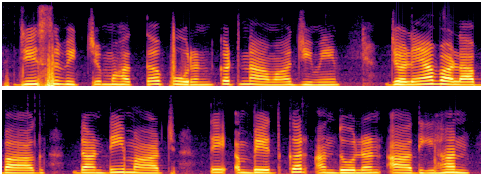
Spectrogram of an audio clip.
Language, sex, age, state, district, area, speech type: Punjabi, female, 18-30, Punjab, Mohali, urban, spontaneous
